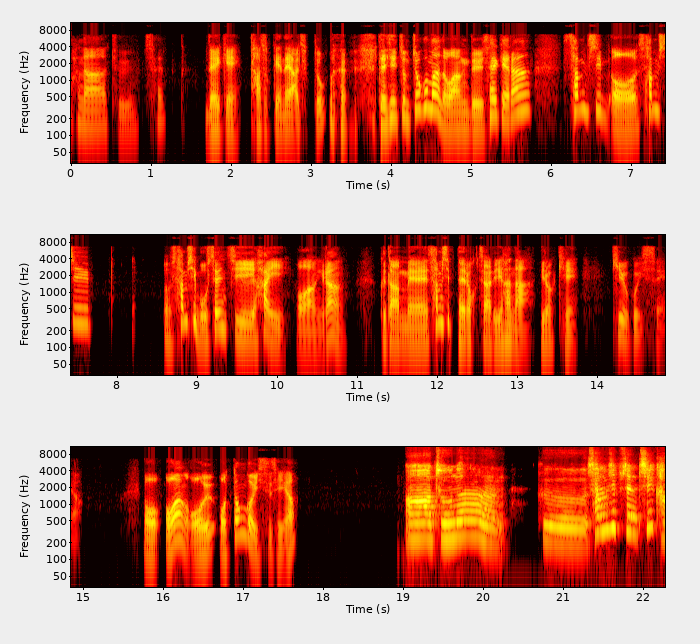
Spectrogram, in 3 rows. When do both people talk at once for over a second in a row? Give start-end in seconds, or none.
none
